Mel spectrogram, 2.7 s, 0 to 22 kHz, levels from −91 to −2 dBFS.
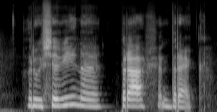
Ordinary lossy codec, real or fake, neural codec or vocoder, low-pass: none; fake; codec, 44.1 kHz, 7.8 kbps, Pupu-Codec; none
